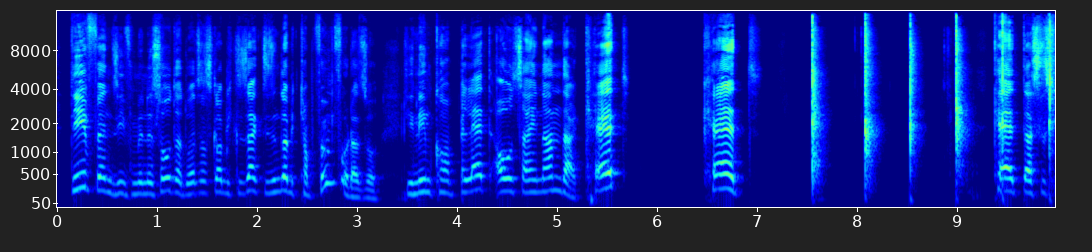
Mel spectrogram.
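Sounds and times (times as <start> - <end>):
speech: 0.1 - 5.8, 6.4 - 7.1, 9.4 - 9.9
hand claps: 7.5 - 9.9.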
